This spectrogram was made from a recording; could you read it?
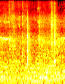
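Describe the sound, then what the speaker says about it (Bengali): Pigeons in a box packed for delivery give soft, low cooing in short bursts close by, mixed with faint rustling and no speech. "সবকটা কবুতর এখনই ডেলিভারি যাবে ইনশাল্লাহ"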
